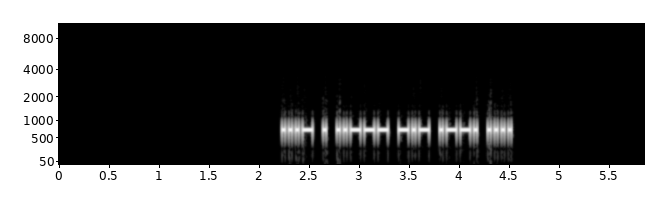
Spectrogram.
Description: Morse code, heard as a keyed tone, about 34 wpm, 700 Hz. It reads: VE2KPH
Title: DXCC-100 Call Signs - 6 Characters - Repeated 2x - 35wpm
